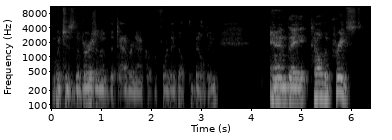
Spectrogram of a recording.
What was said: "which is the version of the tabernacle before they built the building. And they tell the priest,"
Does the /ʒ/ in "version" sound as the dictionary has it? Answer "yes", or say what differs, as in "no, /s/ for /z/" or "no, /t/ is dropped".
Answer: yes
